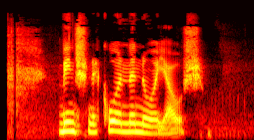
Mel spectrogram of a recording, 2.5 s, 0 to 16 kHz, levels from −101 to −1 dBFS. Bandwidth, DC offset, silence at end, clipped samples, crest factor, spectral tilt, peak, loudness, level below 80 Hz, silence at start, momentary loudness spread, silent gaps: 11 kHz; under 0.1%; 0.5 s; under 0.1%; 20 dB; -4 dB/octave; -2 dBFS; -20 LUFS; -72 dBFS; 0.05 s; 18 LU; none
